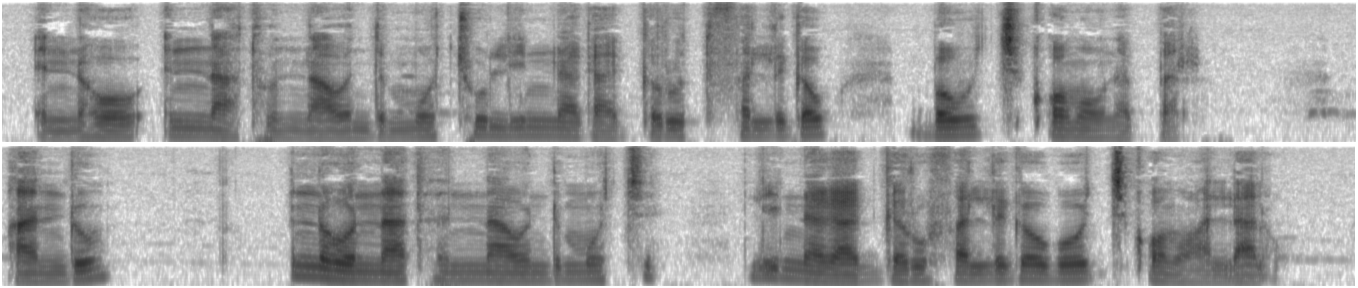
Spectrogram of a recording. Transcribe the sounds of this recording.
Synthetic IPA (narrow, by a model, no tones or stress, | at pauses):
ʔɨnːɨhoɨnːat̪ʰuɨnːawɔnd̪ɨmːo̞t͡ʃːulinːəɡaɡːəɾut̪fəlːɨɡəw | bəwʊt͡ʃʼːkʼo̞məwnəbːəɾ | ʔand̪um | ʔɨnːəho̞ɨnːat̪ʰnːawɔnd̪ɨmːo̞t͡ʃː | linːəɡaɡəɾufəlːɨɡəwbəwʊt͡ʃʼːkʼo̞məwalːa̰lə̰hu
